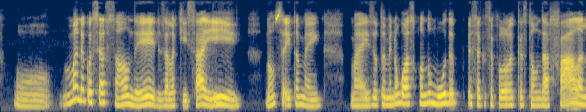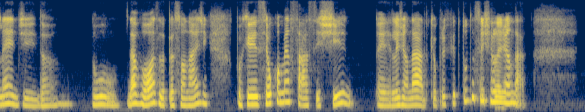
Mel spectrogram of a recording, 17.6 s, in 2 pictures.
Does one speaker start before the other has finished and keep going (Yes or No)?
No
